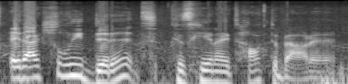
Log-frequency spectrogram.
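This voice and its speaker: Music plays behind a man with an American accent. His intonation is lively. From US South, North Carolina (Elizabeth City). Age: 30s. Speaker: charity cyclist sharing personal story. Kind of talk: personal testimony interview. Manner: halting, with fillers.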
